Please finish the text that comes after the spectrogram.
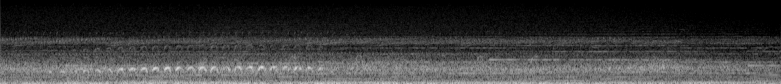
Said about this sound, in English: During evensong, species such as American woodcock and this Wilson snipe come out to make elaborate displays of sound.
